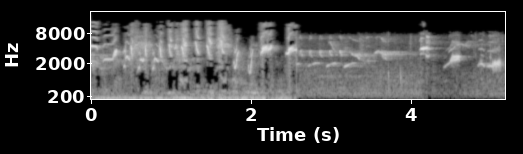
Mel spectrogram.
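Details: Oriental magpie-robin masteran song: fast scratchy chatter and mimicked notes, then clear drawn-out whistles and short slurred phrases after a background hum abruptly stops.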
